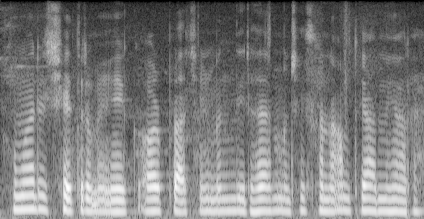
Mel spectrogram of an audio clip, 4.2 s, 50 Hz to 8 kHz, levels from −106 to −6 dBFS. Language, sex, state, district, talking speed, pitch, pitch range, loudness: Chhattisgarhi, male, Chhattisgarh, Sarguja, 225 wpm, 160 Hz, 155-165 Hz, -17 LUFS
